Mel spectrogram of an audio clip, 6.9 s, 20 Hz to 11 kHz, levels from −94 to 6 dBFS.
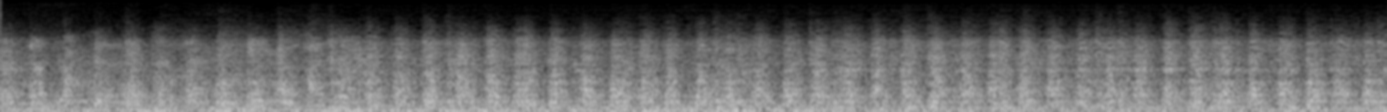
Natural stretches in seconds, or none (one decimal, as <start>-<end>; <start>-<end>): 1.8-6.9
